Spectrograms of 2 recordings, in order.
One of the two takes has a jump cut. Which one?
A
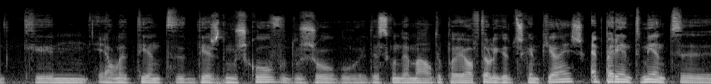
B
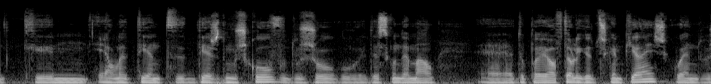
A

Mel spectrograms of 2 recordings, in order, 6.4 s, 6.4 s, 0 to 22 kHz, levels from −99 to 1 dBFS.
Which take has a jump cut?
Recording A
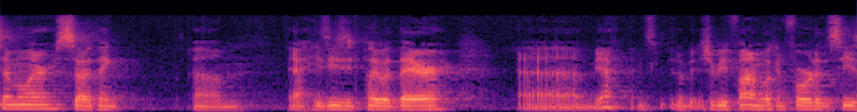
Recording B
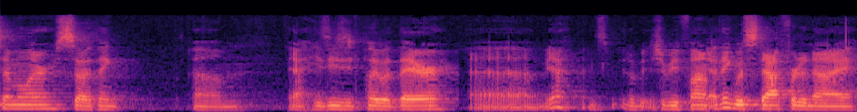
B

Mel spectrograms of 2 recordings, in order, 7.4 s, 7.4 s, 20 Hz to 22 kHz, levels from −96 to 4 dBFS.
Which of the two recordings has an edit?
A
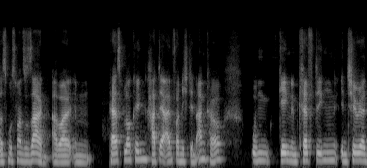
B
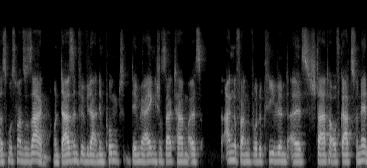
B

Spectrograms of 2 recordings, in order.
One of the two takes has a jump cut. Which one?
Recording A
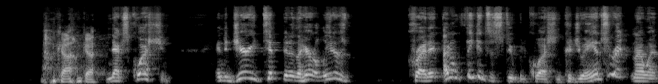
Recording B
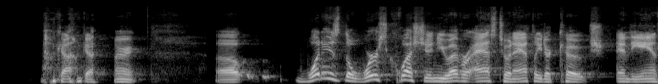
A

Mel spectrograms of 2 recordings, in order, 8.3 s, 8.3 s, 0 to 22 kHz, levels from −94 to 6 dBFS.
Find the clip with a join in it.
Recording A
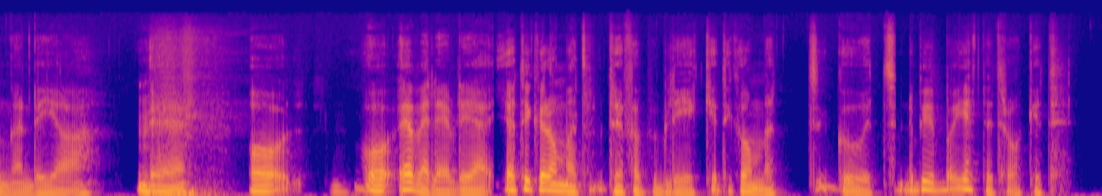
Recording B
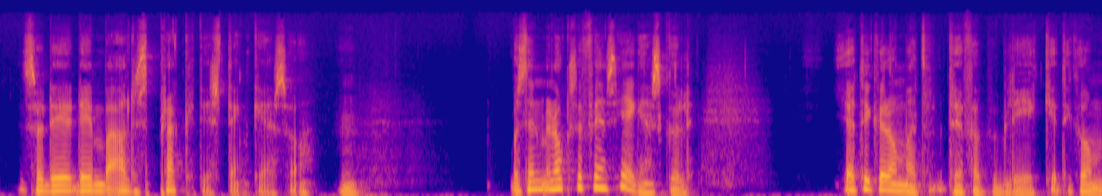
A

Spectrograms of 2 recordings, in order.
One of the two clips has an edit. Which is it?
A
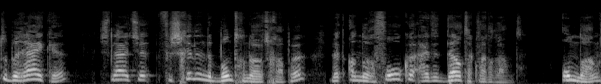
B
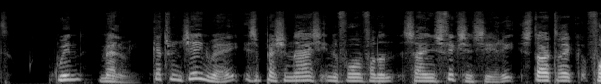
B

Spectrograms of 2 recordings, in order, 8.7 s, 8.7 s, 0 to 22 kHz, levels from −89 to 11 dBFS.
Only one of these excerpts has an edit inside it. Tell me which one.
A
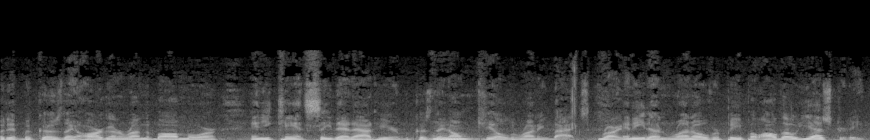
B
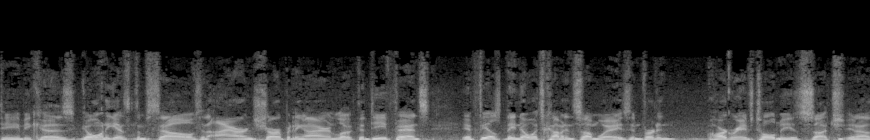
B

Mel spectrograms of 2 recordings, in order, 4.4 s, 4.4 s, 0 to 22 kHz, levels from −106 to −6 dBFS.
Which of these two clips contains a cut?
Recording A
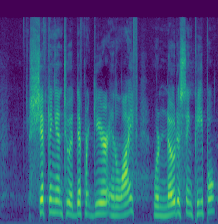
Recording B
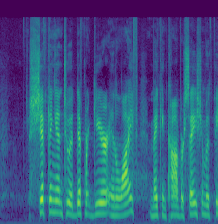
B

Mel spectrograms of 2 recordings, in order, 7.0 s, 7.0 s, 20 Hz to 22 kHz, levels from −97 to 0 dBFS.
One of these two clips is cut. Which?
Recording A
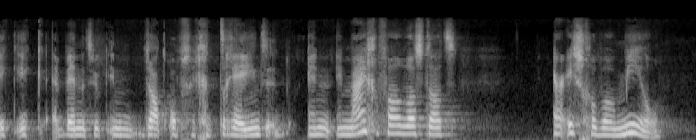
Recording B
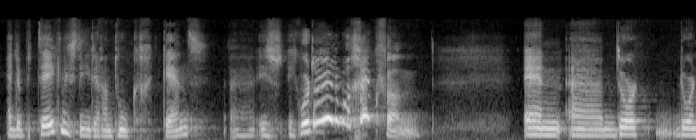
A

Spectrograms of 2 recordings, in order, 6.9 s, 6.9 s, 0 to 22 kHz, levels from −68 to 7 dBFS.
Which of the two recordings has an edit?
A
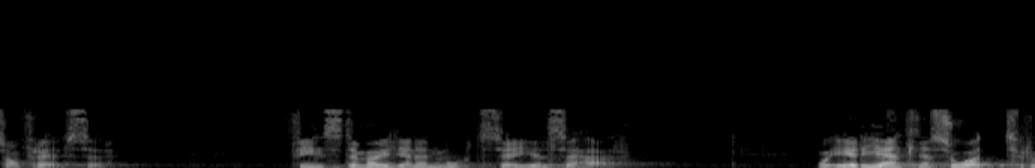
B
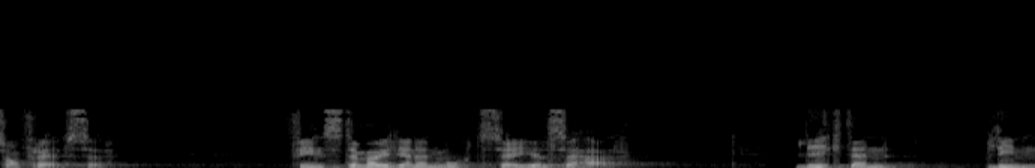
B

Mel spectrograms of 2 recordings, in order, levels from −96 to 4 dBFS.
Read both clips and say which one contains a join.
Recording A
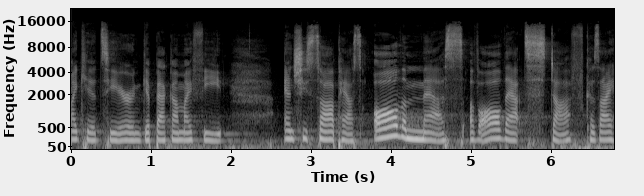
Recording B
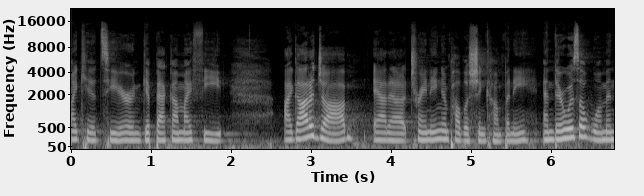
A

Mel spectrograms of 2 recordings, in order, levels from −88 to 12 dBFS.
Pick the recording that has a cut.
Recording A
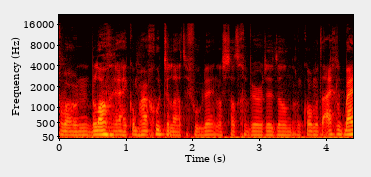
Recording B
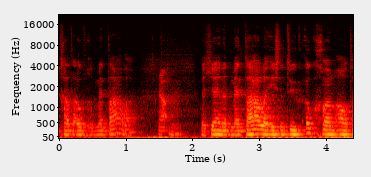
A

